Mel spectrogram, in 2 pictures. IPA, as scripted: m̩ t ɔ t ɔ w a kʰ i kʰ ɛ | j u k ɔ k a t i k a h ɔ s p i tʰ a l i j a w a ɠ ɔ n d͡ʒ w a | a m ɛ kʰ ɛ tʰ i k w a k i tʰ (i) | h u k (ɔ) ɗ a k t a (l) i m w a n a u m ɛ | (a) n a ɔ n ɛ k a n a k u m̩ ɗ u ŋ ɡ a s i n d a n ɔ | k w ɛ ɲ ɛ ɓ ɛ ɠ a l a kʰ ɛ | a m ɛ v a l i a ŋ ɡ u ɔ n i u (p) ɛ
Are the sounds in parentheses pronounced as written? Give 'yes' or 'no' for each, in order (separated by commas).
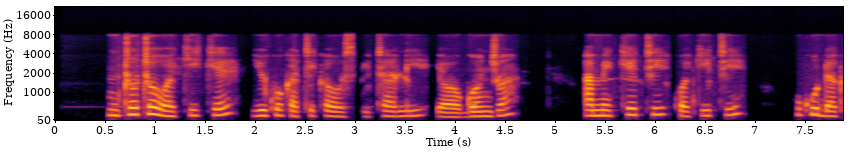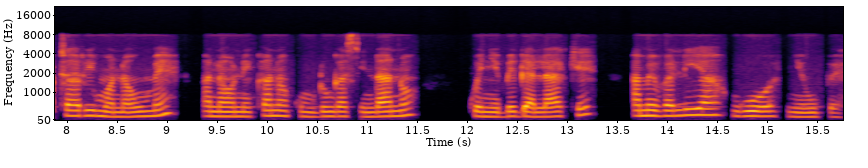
yes, no, no, yes, yes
